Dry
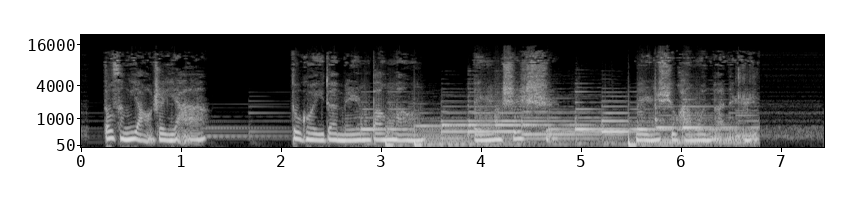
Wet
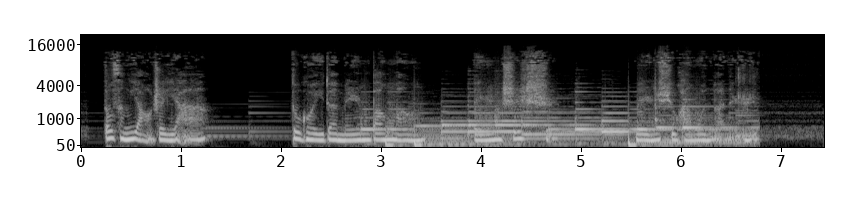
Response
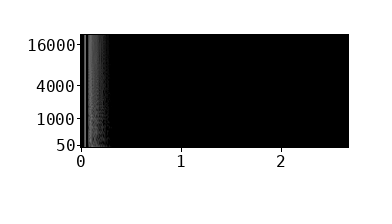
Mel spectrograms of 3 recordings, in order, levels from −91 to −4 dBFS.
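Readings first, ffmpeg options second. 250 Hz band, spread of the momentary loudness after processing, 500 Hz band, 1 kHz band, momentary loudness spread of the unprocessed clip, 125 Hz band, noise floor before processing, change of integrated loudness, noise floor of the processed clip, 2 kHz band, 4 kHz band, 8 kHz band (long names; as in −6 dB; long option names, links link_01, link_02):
−5.0 dB, 6 LU, −5.0 dB, −5.0 dB, 6 LU, −5.0 dB, −52 dBFS, −5.0 dB, −57 dBFS, −5.0 dB, −5.5 dB, −5.5 dB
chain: -filter_complex "[0:a]asplit=2[link_01][link_02];[1:a]atrim=start_sample=2205,lowpass=4800[link_03];[link_02][link_03]afir=irnorm=-1:irlink=0,volume=-17.5dB[link_04];[link_01][link_04]amix=inputs=2:normalize=0,volume=-5.5dB"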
